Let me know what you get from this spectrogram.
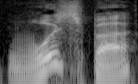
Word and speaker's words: WSPR: WSPR, pronounced Whisper, stands for Weak Signal Propagation Reporter.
